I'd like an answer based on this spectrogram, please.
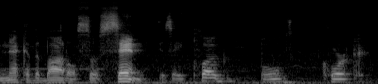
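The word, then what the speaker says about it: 栓: our first word of the day is a send a plug bottle a plug bolt cork bung or a stopper uh pronounced pronounced sen with the radicals for a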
